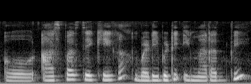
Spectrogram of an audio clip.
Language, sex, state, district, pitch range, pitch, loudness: Hindi, female, Rajasthan, Jaipur, 180-210 Hz, 190 Hz, -16 LUFS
